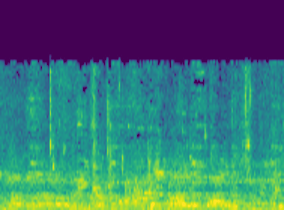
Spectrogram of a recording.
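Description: Water poured into a glass for a guest at a table, a soft liquid trickle half-buried in busy room noise and nearby conversation.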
